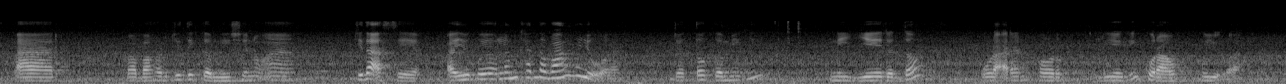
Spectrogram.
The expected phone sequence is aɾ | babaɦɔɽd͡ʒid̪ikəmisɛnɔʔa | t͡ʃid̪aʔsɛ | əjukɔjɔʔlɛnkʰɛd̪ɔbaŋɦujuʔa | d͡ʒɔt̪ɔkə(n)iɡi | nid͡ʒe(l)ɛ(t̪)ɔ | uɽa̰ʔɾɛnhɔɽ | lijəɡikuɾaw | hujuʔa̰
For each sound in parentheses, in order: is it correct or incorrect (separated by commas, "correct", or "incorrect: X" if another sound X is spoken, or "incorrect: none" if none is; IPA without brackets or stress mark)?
incorrect: m, incorrect: ɾ, incorrect: d̪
